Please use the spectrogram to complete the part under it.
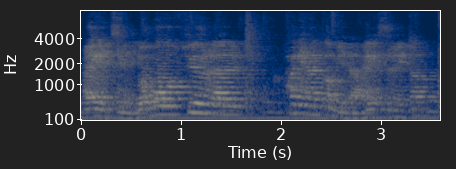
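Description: A man's voice: a little high, expressive, brisk, fairly bright tone, soft background music. A Korean man teaching English to kids in a classroom, drilling pronunciation and having them repeat words after him. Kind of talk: classroom phonics lesson. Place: echoey classroom at an academy. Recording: roomy echo, distant mic.

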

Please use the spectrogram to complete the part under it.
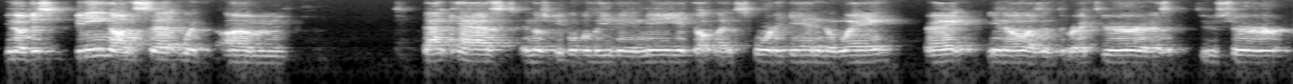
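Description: Low-voiced man on a distant, roomy line. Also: level tone, moderate pace, a bit bright. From Louisiana, USA. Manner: loose, rambling, many fillers and restarts. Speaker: guest, former football player turned filmmaker. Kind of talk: casual interview. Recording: distant, roomy, dull remote audio.

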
